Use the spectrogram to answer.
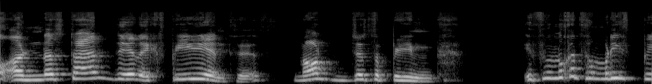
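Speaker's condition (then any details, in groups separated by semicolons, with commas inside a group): Cerebral palsy; present from birth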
